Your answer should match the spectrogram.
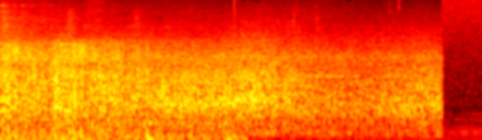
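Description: An explosion sound effect dubbed in: the rushing, rumbling tail of a blast dying away. The low rumble fades out a little past halfway while a hiss carries on.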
